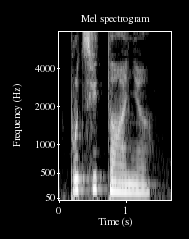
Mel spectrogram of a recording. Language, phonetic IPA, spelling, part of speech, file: Ukrainian, [prɔt͡sʲʋʲiˈtanʲːɐ], процвітання, noun, Uk-процвітання.ogg
- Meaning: 1. verbal noun of процвіта́ти (procvitáty): prospering, flourishing, thriving 2. prosperity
